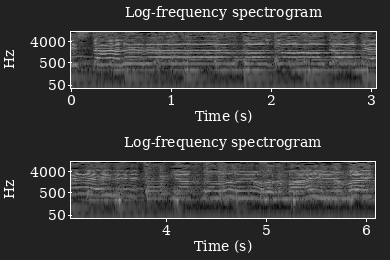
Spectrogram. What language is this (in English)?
Turkish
